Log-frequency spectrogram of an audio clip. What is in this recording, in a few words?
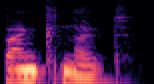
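"banknote", British English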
